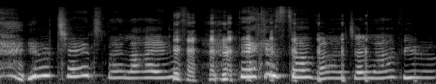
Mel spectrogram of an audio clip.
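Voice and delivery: mock teary crying, very high, loud, sobbing gush. Retelling hugging someone at the end of the second weekend: imitating own past crying. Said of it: "I have my arms around Carmen's neck crying".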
